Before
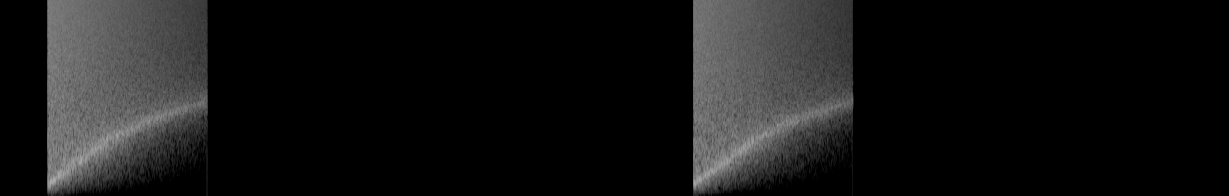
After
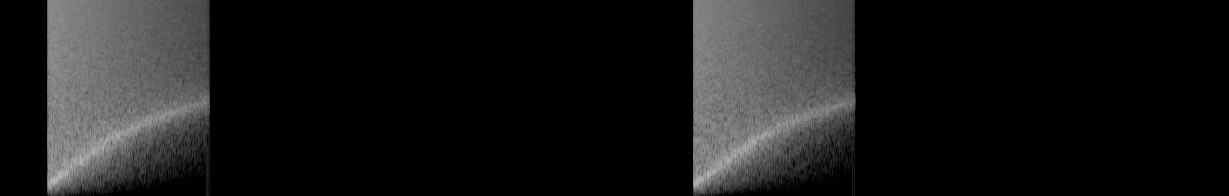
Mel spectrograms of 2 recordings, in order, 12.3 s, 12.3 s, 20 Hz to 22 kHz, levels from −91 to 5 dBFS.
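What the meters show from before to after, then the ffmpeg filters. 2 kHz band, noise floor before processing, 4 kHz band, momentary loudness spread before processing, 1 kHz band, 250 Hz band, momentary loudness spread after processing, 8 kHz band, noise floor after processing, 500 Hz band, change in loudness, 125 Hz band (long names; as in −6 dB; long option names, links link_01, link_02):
+5.5 dB, below −85 dBFS, +6.0 dB, 17 LU, +6.0 dB, +6.0 dB, 17 LU, +6.0 dB, −80 dBFS, +6.0 dB, +6.0 dB, can't be measured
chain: -filter_complex "[0:a]asplit=2[link_01][link_02];[link_02]adelay=21,volume=-3dB[link_03];[link_01][link_03]amix=inputs=2:normalize=0,volume=4dB"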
